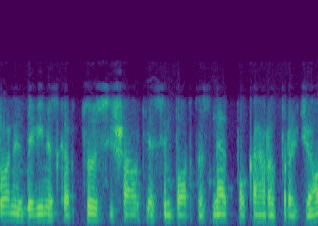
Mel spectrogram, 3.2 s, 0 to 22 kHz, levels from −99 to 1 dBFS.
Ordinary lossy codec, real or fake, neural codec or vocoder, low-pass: MP3, 64 kbps; real; none; 7.2 kHz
